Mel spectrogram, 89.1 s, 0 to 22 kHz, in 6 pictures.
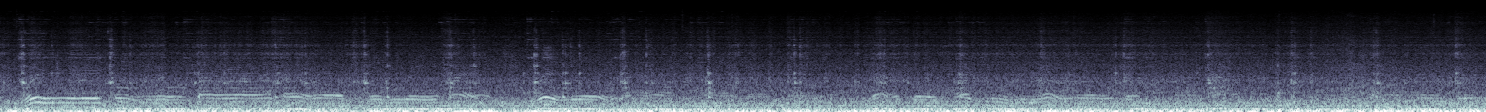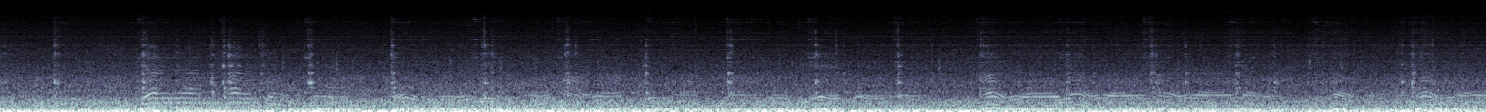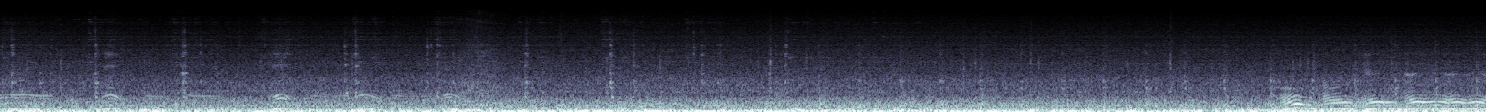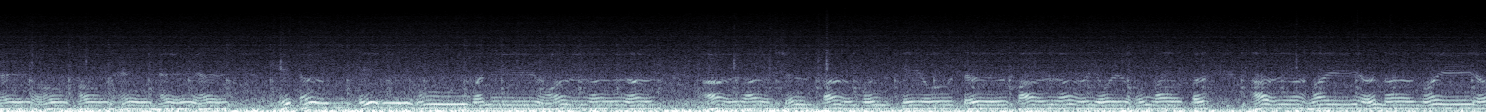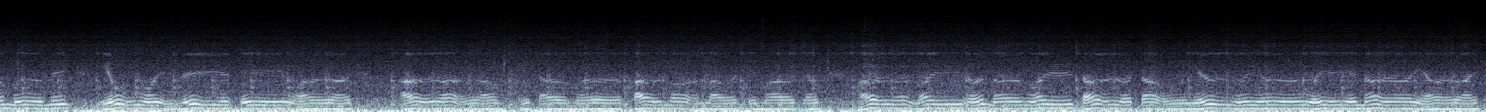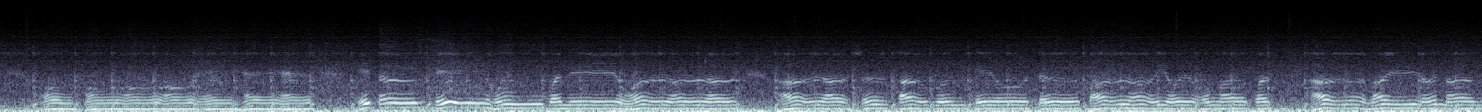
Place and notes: Hopi chanting on the radio, heading north on Route 160 towards Cameron
Cameron, AZ, USA, 23 August 2011, 13:25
